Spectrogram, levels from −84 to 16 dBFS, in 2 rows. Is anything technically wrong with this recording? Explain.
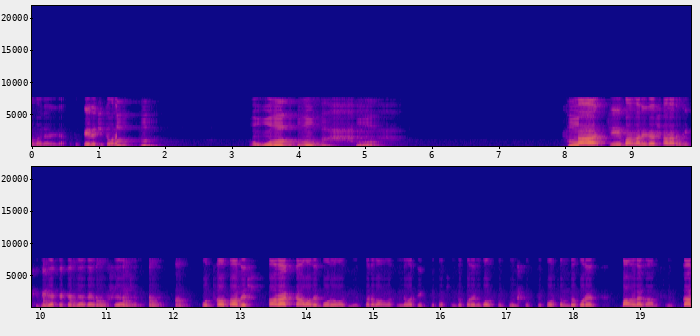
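Yes. From 1.27 s to 8.20 s the audio suffers a wrong sample rate fault: material recorded at 32 kHz is played back at 16 kHz without conversion, so it runs at half speed and drops a full octave, 12 semitones. The sound turns slow, low and drawn out. On a spectrogram every harmonic and formant band sits at half its normal frequency and each event is stretched to twice its length in time. In the waveform the cycles appear correspondingly wider.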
